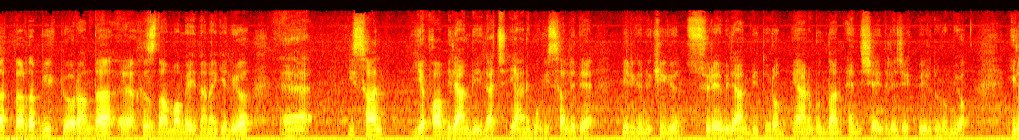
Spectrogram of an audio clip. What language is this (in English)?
Turkish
